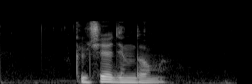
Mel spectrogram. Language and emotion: Russian, neutral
